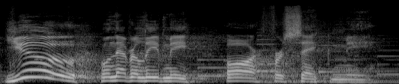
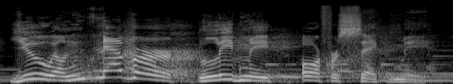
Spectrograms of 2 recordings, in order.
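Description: First: The stress is on "you". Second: The stress is on "never".

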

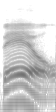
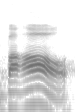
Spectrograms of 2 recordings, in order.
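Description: First: It is said with an American pronunciation. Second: It is said with a British pronunciation. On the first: "depending on whether you come from America" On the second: "or Britain"

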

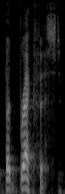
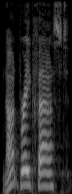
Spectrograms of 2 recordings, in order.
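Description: First: It is said as 'breck-fist', with reduced vowels. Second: It is said as 'break fast', with full vowels. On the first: The speaker calls it right. "that E and A is just becoming an eh sound" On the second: The speaker calls it wrong.

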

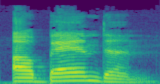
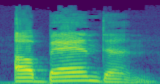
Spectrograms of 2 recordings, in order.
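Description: Both takes have the same delivery.

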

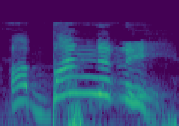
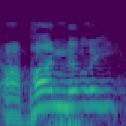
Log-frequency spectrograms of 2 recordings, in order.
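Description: First: The word is said loudly, with strong passion. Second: The word is said plainly, without much energy. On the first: The speaker calls it right. "say it with some passion" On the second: The speaker calls it wrong. "Everybody say that word with me"

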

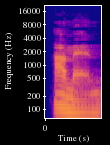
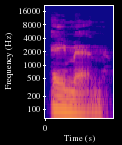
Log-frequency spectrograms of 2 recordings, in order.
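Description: First: The first vowel is not the letter-A sound. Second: The first vowel sounds like the letter A. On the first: The speaker calls it wrong. "It's not amen" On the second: The speaker calls it right. "It's amen"

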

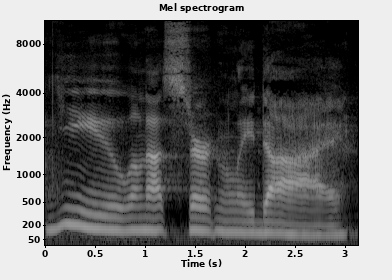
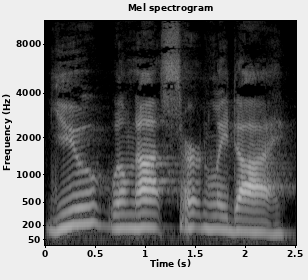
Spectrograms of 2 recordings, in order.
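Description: First: It is said in a sly devil voice. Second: It is read in a plain voice.

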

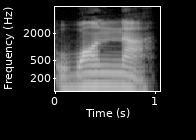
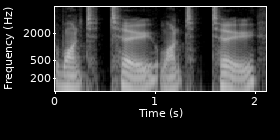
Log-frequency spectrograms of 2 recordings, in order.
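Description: First: The T sounds disappear into the N. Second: Both T sounds are clearly pronounced. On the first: "both of those T's kind of merge together and disappear into the N" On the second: "where you're hearing both those T's being pronounced"

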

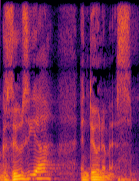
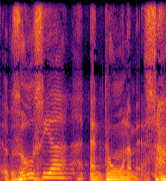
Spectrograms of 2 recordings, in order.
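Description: First: It is said in his plain accent. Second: It is said in an Italian accent.

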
